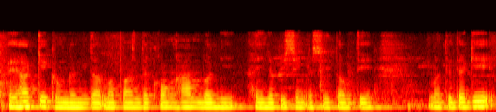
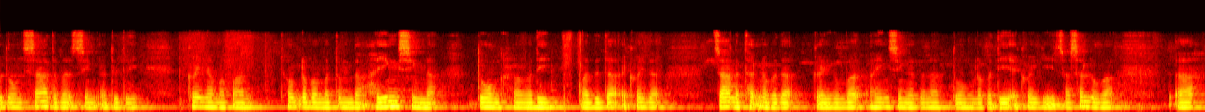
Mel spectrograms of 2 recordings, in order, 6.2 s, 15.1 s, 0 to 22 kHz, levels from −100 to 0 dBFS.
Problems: background sounds at intervals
